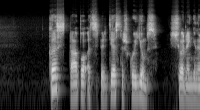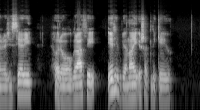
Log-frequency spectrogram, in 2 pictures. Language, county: Lithuanian, Utena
